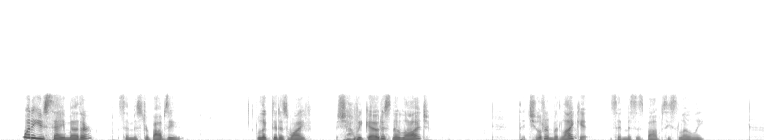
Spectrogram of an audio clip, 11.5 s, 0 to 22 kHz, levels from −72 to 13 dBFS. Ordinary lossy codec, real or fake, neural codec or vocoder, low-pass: Opus, 64 kbps; real; none; 7.2 kHz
